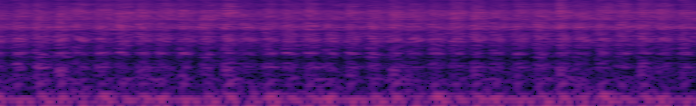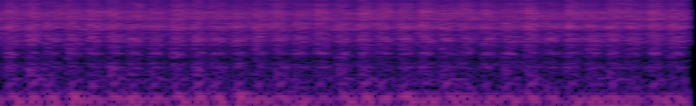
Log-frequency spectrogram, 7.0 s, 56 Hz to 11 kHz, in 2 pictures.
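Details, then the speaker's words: Oldsmobile 442 V8 rebuilt with new cam, pushrods, oil pump, valve springs, heads, full of assembly lube, no injectors or fuel pump connected: even steady cranking without firing to prime oil, reaching 60 psi oil pressure cranking. "so we're going to crank this until we see oil pressure on the factory gauge so we're not uh I mean it's full of assembly lube and everything and it'd probably be fine"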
